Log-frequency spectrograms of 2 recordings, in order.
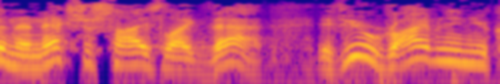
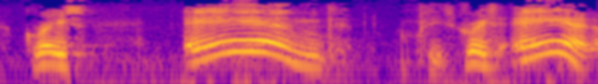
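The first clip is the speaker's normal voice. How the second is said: "and" stretched high between pauses; long, high, emphatic "and"; stress on AND; 5 semitones higher, 3 dB louder, much slower than usual. Shown as a demonstration. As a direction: hold and lift "and", set it apart. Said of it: "By emphasizing different words".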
